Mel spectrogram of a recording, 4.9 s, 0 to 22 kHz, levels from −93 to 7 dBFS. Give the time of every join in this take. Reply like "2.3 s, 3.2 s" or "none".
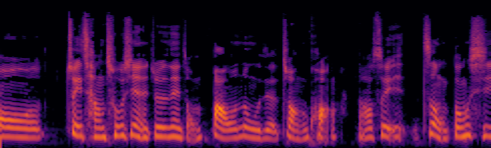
3.4 s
